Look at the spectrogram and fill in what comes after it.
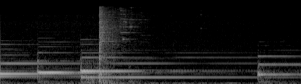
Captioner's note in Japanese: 何かが割れる音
